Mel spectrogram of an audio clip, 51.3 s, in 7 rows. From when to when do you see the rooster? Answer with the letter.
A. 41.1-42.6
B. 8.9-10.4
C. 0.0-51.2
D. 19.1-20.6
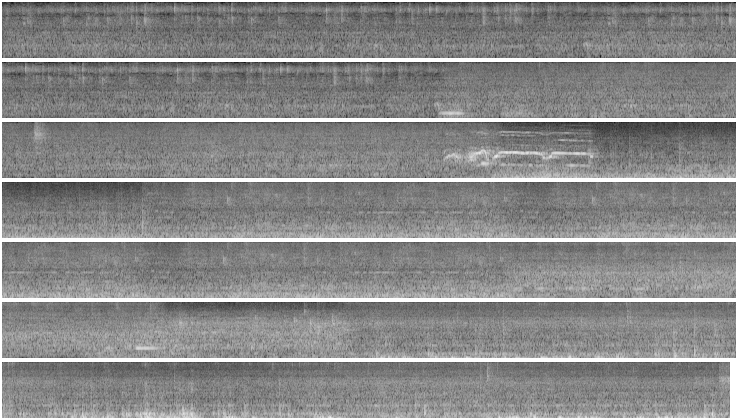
D.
